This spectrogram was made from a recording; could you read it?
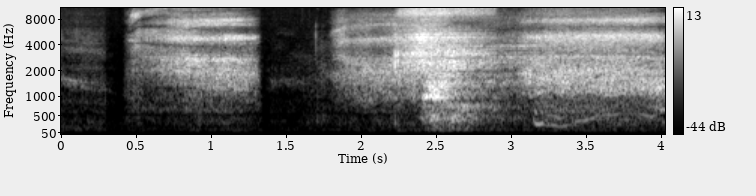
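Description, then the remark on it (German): Ole, a blue owl, snores in his nest with snuffling breaths, airy and wheezy, in three drawn-out pulls separated by brief pauses, the last one louder and longer with a hissing rasp. No one speaks. “Der feine Herr Nachtaktiv liegt noch in seinem Nestchen und schnorchelt vor sich hin.”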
